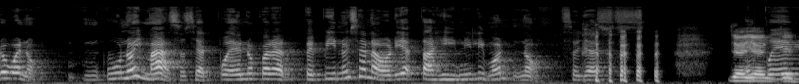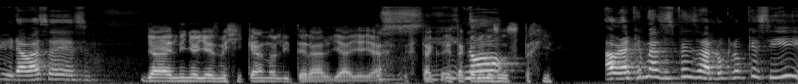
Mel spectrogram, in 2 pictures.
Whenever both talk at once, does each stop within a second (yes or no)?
no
